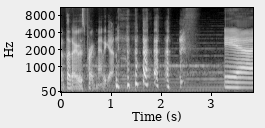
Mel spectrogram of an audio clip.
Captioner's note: she laughs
